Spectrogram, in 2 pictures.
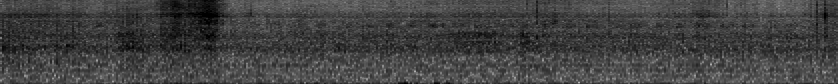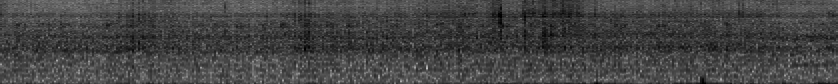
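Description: Dry straw rustles and scrapes as something brushes against a hay bale.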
